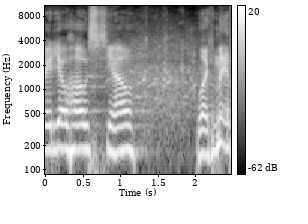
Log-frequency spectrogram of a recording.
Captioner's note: audience laughs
